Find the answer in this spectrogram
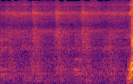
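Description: Motorized treadmill running, its belt and motor turning under the footfalls of a man jogging on it, a steady mechanical noise.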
